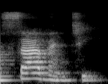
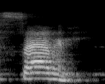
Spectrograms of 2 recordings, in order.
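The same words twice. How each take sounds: First: Seventy said slowly with a full t, se-ven-tee. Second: Seventy pushed through the nose, seveni, t dropped; nasal seventy. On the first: Teacher to students, giving the full seventy with t. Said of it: "Or seventy". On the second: Teacher to students, showing the nasal seventy. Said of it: "Bem pelo nariz". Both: Shown as a demonstration.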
